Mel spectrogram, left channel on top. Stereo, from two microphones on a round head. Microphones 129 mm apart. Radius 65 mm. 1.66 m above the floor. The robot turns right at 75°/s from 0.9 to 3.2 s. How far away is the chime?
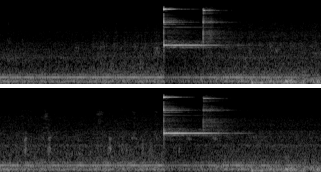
About 0.7 m.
